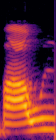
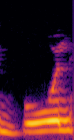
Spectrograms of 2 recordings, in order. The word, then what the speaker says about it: bowl: Noun, उनका घर, are house हमारा घर, दीज आर माई ब्रदर्स मेरे भाई, इट्स वाटर बोल इज देयर, ये BOWL बाउल नहीं है, ये बोल है।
